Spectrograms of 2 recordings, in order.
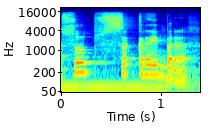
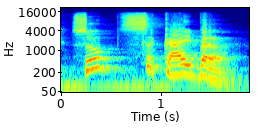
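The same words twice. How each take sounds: First: Subscriber said slowly as sup-se-kri-ber; unsure reading of an English word; stumbling over a word. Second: Subscriber drawn out very slowly as sup-se-kai-ber; puzzled attempt at an English word; careful retry. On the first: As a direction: sound out subscriber syllable by syllable, unsure. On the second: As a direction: stretch subscriber out, testing how to read it. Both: Real, not acted. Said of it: "apa bacanya ini?".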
